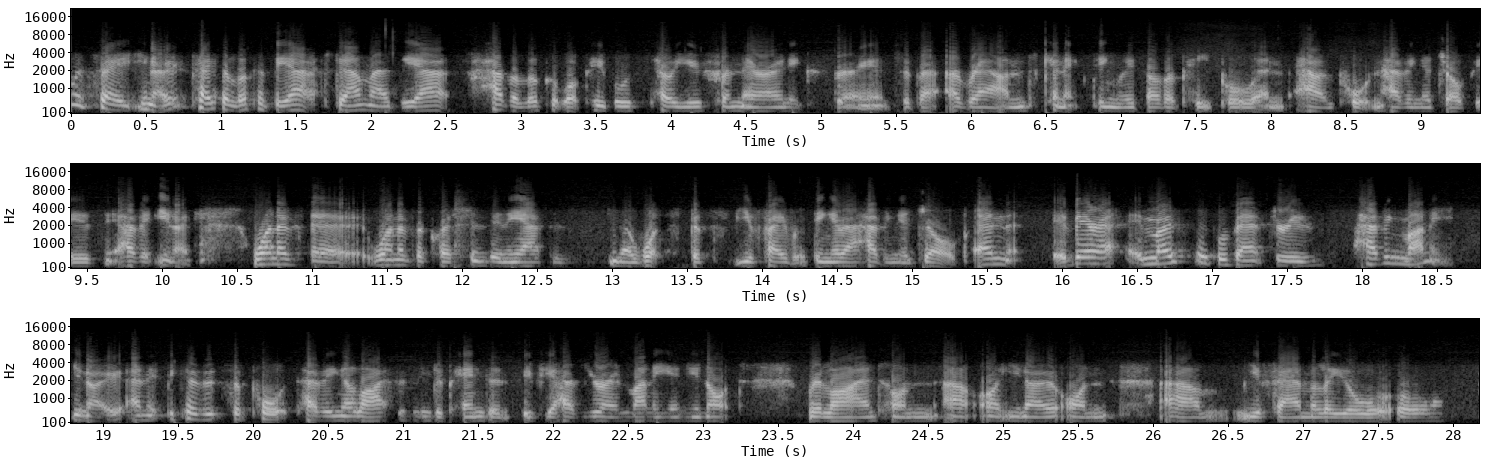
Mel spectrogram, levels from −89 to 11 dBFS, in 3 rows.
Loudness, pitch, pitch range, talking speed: -20 LUFS, 160 Hz, 145-230 Hz, 225 wpm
